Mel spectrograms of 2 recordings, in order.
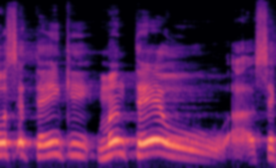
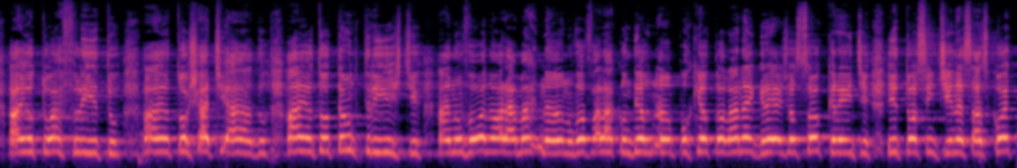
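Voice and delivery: mock whining believer; 4 semitones higher than usual. Believer making excuses not to pray, mock whining. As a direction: whine out a moper's excuses.

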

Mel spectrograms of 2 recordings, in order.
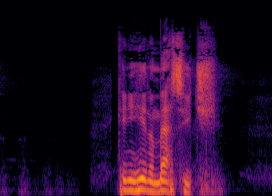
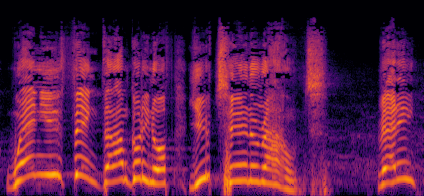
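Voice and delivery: calling out; 7 semitones higher, 3 dB louder than usual. Real, not acted. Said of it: "asks church to play judges".

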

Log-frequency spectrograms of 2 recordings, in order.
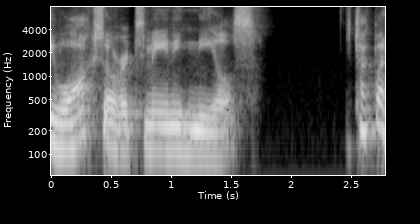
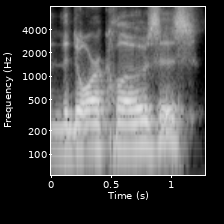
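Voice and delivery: ordinary talk

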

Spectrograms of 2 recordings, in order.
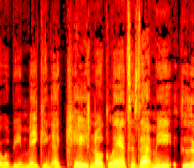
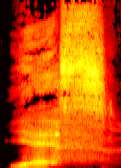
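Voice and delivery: low hissed whisper; 7 semitones lower, 7 dB quieter than usual. Retold or imitated. The guy on FaceTime hissing yes, low and whispered. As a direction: hiss it out, lower and much softer. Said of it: "he hissed on FaceTime".

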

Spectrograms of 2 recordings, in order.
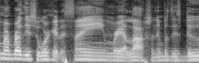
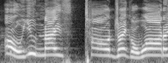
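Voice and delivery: mock flirt; 12 semitones higher, 5 dB louder, slower than usual.

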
